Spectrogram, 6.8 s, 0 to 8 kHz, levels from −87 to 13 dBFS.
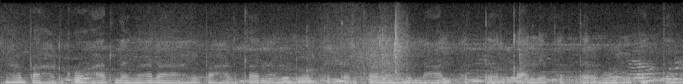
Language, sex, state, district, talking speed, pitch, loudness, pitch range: Hindi, female, Uttar Pradesh, Hamirpur, 175 wpm, 180 Hz, -19 LUFS, 175-190 Hz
